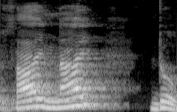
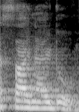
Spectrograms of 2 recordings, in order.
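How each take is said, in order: First: साइनाइडो very slow, pause before the last syllable; drawn-out term. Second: Said in the usual way. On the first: Shown as a demonstration. Teacher repeating the ligand name for students, slowly drawn out. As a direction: stretch साइनाइडो, each syllable apart. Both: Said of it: "इधर क्या हो जाएगा?".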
